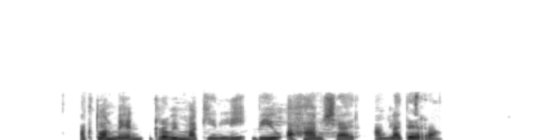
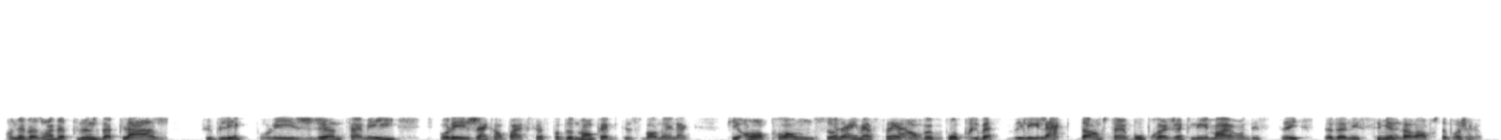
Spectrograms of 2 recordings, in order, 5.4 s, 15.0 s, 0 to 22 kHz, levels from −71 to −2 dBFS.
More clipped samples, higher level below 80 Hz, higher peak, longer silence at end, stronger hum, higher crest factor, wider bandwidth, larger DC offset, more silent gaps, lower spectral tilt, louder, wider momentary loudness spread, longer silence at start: neither; first, -64 dBFS vs -70 dBFS; about the same, -2 dBFS vs -2 dBFS; first, 1 s vs 0.2 s; neither; about the same, 18 dB vs 18 dB; first, 8 kHz vs 3.8 kHz; neither; first, 3.68-3.72 s vs none; second, -4.5 dB/octave vs -8.5 dB/octave; about the same, -19 LUFS vs -21 LUFS; about the same, 8 LU vs 7 LU; first, 0.8 s vs 0.05 s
